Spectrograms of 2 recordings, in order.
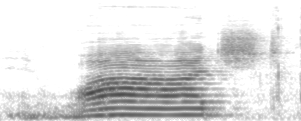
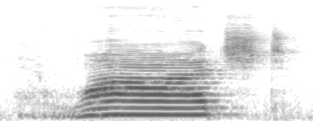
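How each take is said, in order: Both takes have the same delivery.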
